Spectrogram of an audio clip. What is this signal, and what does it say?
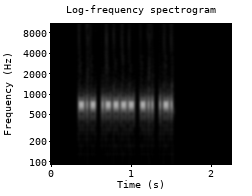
Morse code, heard as a keyed tone, about 47 wpm, 690 Hz. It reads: K1DR
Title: USA Call Signs - 4 Characters - Repeated 2x - 50wpm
